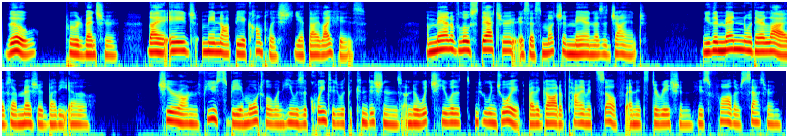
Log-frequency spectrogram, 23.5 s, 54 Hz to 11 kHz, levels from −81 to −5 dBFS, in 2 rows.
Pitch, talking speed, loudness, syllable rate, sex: 175 Hz, 170 wpm, -20 LUFS, 4.9 syllables/s, female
